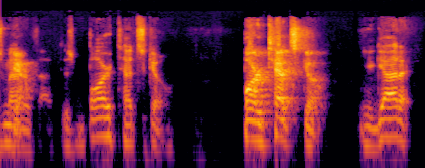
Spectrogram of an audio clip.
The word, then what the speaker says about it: Bartetzko: because it's spelled and it's pronounced exactly how it's spelled as a matter of fact this bar Tesco or Tesco you got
